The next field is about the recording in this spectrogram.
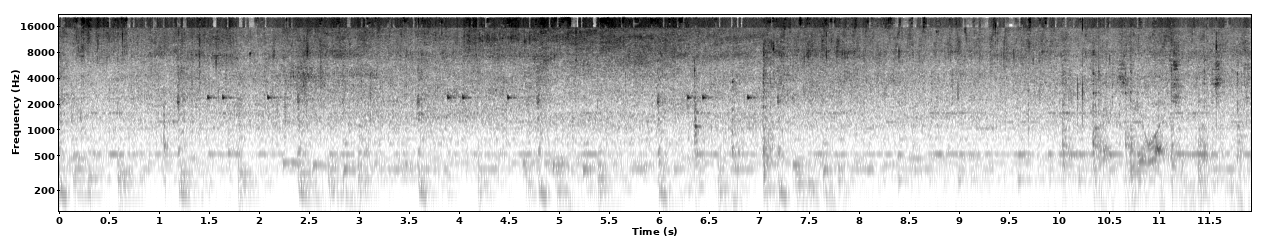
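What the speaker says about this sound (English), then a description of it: "Alright, so now I'm going to stir." Jamaican butter pork stew stirred in a pot, with a steady simmering sizzle and repeated scraping and clinking of the spoon against the pot, close and continuous, no talk.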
